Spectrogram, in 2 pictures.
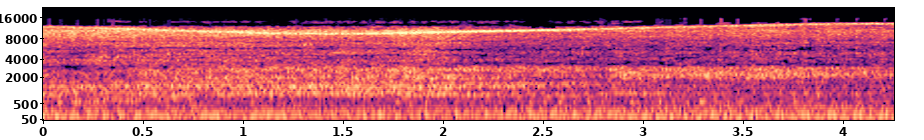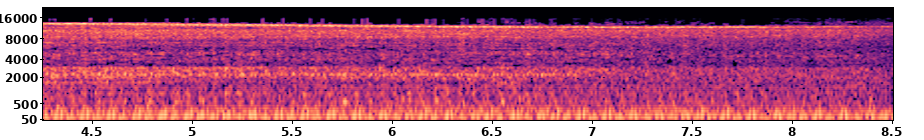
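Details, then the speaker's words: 2011 Ford 6.7 Power Stroke diesel revved after a new pushrod and a used rocker assembly: a steady, fairly regular light popping valvetrain-type tick, louder once hot. Engine builders suspect a bent valve, possibly in the passenger-side head. "And ever since then, it's had this poppy sound. So engine builders think I just bent a valve potentially."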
